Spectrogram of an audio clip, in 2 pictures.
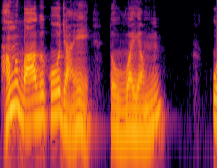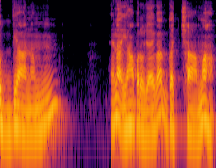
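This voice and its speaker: A man teaching Sanskrit grammar online, slowly repeating each answer after asking it back. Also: mid-range voice, lively intonation, a little mellow. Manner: slow, repeats answers with rhetorical questions. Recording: dull lo-fi sound.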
